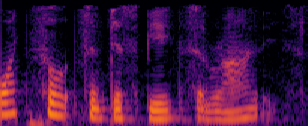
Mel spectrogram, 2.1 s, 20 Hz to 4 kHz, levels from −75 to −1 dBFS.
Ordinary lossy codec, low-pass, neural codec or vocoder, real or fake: MP3, 24 kbps; 3.6 kHz; codec, 16 kHz in and 24 kHz out, 2.2 kbps, FireRedTTS-2 codec; fake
